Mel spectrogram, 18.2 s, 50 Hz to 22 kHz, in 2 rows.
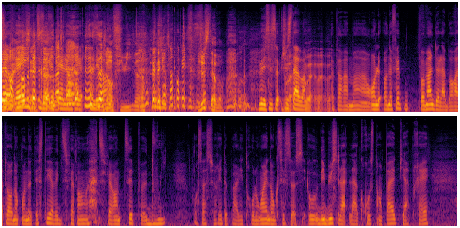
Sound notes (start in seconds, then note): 3.7 laughter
